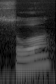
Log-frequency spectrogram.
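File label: "suo", Mandarin Chinese pinyin, second tone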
